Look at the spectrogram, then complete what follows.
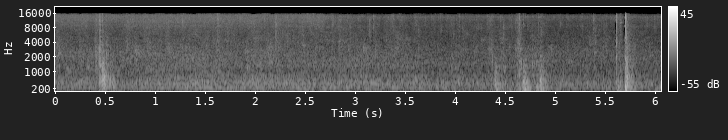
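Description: Tap water running steadily, with two sharp knocks, one about half a second in and one near the end, and a few lighter knocks just before the second.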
